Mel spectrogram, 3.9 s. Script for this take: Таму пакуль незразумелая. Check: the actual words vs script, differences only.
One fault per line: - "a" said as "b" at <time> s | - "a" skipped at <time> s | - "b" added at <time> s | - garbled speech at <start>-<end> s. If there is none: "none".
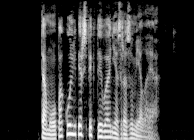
- "перспектыва" added at 1.6 s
